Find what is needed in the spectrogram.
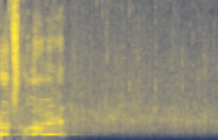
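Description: An audience applauding steadily under and after a man's voice, which ends a phrase in the first half-second.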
